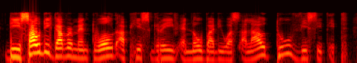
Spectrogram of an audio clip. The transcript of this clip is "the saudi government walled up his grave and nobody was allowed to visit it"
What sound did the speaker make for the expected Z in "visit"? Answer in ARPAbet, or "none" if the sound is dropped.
S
